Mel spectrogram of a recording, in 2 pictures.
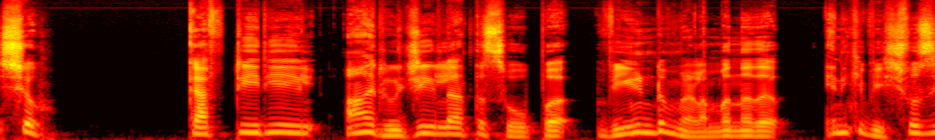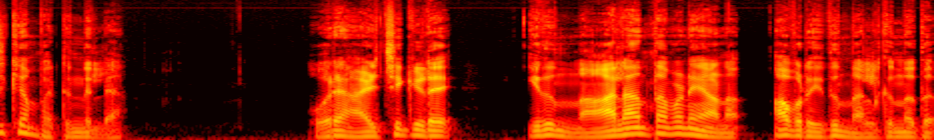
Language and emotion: Malayalam, disgusted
